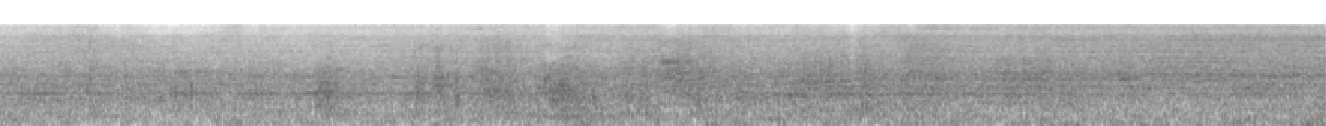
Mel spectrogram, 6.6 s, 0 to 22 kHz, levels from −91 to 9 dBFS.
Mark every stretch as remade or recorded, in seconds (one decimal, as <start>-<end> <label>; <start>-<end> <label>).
0.0-0.5 recorded; 0.5-1.3 remade; 1.3-3.3 recorded; 3.3-4.6 remade; 4.6-6.6 recorded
